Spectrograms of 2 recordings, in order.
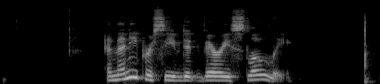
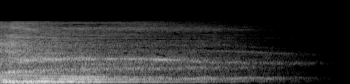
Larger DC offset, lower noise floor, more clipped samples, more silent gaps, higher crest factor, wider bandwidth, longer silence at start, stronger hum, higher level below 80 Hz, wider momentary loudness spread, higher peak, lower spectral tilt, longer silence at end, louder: neither; first, -88 dBFS vs -61 dBFS; neither; neither; about the same, 18 dB vs 20 dB; first, 15.5 kHz vs 8 kHz; first, 1.05 s vs 0 s; neither; second, -74 dBFS vs -34 dBFS; second, 15 LU vs 23 LU; second, -12 dBFS vs 0 dBFS; second, -3 dB/octave vs -6 dB/octave; second, 0.1 s vs 0.95 s; second, -27 LUFS vs -18 LUFS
